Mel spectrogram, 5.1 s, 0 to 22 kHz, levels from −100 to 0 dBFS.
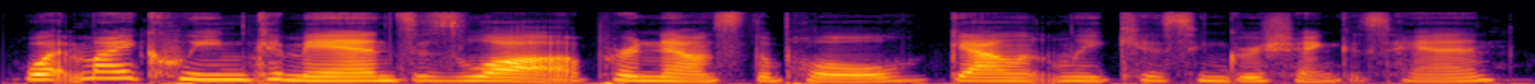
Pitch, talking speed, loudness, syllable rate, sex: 195 Hz, 150 wpm, -19 LUFS, 4.2 syllables/s, female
